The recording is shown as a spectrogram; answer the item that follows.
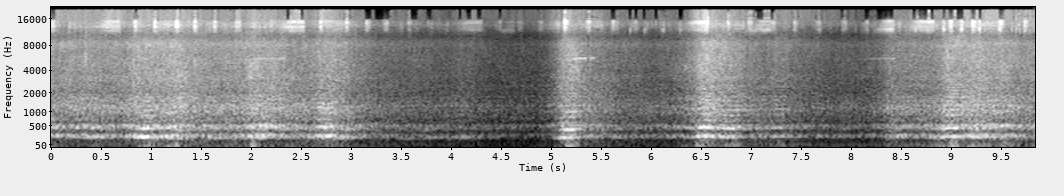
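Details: Many honey bees near the hive give a continuous low buzzing drone, rising in loudness in waves every couple of seconds as bees fly past, with a brief dip midway.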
